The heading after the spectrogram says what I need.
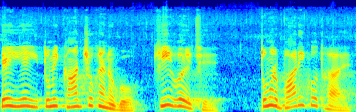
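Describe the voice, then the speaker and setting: A man's voice: very high-pitched, wildly swooping pitch, brisk, highs cut off, full character voice. A man voicing a kind-hearted village fisherman in a cartoon story, concerned and coaxing, with music behind. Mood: concerned, surprised. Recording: background music.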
